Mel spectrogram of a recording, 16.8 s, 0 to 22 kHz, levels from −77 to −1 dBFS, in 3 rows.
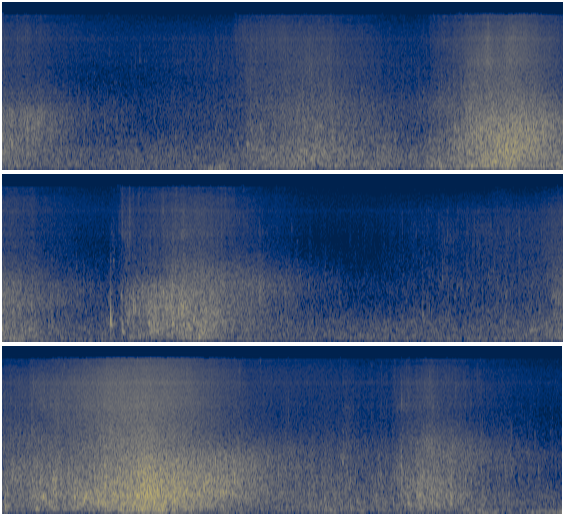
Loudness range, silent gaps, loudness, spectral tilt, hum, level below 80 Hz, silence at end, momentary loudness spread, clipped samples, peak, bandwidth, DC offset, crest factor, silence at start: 13 LU; none; -29 LUFS; -3 dB/octave; none; -54 dBFS; 0 s; 21 LU; under 0.1%; -8 dBFS; 16 kHz; under 0.1%; 24 dB; 0 s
